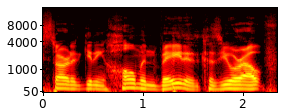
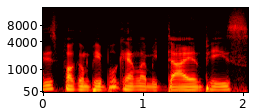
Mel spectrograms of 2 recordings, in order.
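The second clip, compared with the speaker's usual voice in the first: pretend quiet fuming, lower and quieter; 4 semitones lower, 9 dB quieter than usual. Acting out dying in a crashing plane among screamers: mock quiet seething annoyance. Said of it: "I'd just be smoldering".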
